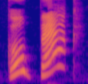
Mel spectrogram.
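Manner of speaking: put-on a parrot warns the children; squawked. A narrator's reading. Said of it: "squawked Polly".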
